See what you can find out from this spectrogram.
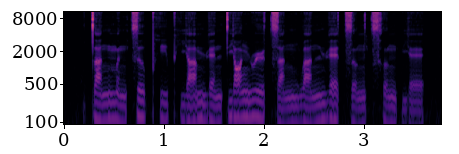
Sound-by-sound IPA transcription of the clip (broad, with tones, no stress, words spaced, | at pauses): t̪a˨˦nmə˨˩nt͡sɹ̩˥˨ pʰi˨˦pʰjä˨˦ mɥɛ˨˩nt̪jɑ˦ŋɻɻ̩˥˨ t͡sa˨˦n mwa˨˦nmɥɛ˥˨ t͡sɤ˨˦ŋ t͡sʰɤ˥˨ŋpjɛ˨˩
